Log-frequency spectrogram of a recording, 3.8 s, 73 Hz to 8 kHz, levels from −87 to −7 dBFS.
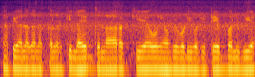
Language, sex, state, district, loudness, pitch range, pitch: Hindi, male, Haryana, Charkhi Dadri, -17 LUFS, 115-120 Hz, 120 Hz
